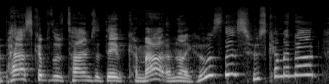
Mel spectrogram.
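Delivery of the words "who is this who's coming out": high confused question. Retold or imitated. Confused entrance reaction, very high.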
